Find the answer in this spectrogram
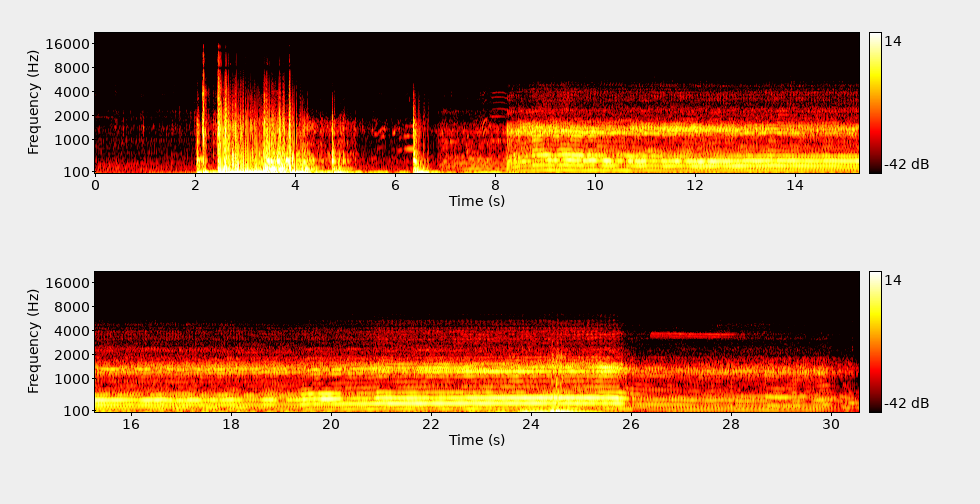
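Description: Portable fire-sport pump engine climbing in pitch about eight seconds in and running at high, steady revs while it draws water from the tank through the suction hose, then dropping off abruptly a few seconds before the end. Earlier, about two seconds in, there are loud splashes at the tank as the suction strainer goes into the water, and water pours back into the tank as the strainer is lifted out near the end of the run.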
